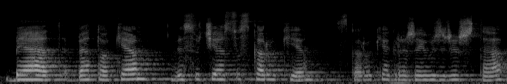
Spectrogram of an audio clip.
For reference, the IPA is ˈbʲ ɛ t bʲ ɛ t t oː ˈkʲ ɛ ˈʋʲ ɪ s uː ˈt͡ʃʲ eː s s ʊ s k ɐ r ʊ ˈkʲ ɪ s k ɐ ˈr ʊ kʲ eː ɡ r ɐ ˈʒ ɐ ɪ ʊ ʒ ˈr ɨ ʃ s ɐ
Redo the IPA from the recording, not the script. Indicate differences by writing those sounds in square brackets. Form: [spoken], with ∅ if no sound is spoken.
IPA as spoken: ˈbʲ ɛ t bʲ ɛ t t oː ˈkʲ ɛ ˈʋʲ ɪ s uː ˈt͡ʃʲ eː s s ʊ s k ɐ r ʊ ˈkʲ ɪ s k ɐ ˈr ʊ kʲ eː ɡ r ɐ ˈʒ ɐ ɪ ʊ ʒ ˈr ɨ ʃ [t] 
